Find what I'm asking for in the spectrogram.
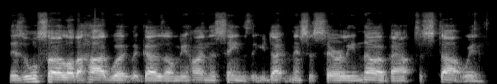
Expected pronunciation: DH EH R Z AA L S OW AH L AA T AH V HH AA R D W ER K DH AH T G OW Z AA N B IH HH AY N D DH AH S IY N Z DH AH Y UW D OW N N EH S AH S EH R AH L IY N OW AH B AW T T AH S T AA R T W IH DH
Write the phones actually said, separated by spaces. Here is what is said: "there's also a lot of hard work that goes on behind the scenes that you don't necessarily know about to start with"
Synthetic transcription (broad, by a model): DH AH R Z AA L S OW AH L AA T AH V HH AA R D W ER K DH AH T G OW Z N B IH HH AY N DH AH S IY N Z DH AH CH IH D OW N N EH S AH S EH R AH L IY N OW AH B AW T T AH S T AA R T W IH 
